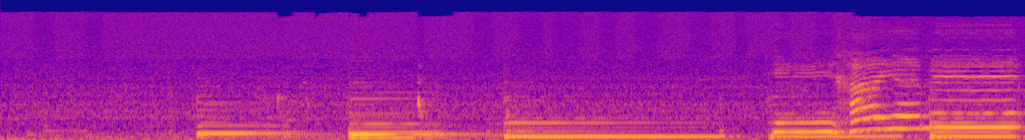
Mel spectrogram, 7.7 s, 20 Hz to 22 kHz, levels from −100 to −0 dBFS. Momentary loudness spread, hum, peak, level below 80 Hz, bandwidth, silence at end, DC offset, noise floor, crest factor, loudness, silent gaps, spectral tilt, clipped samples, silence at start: 23 LU; none; -8 dBFS; -50 dBFS; 15.5 kHz; 0 s; under 0.1%; -44 dBFS; 16 dB; -25 LUFS; none; -7.5 dB/octave; under 0.1%; 0 s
